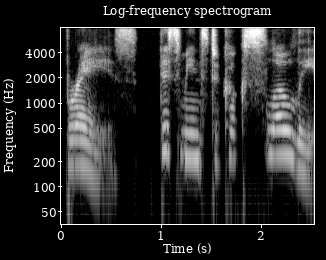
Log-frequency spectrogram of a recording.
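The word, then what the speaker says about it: braise: quickly in hot fat the word brace spelled b r a i s e it's a verb pronounced braze this means to cook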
